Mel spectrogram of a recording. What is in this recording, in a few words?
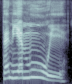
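Human Female Standard NPC Farewell, Czech; wowpreklad; czwow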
